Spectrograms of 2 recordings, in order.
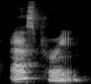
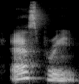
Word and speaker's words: aspirin: used to take aspirin 그래서 아스피린이라고 읽으면 안 되고요. aspirin aspirin. 발음은 aspirin이라고 있기 때문에 이렇게 읽어주셔야 되고 I used to take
